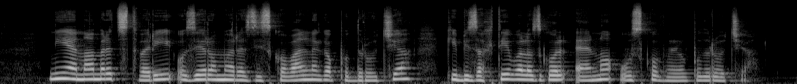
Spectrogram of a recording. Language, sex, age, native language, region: Slovenian, female, 18-29, Slovenian, Savinja region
